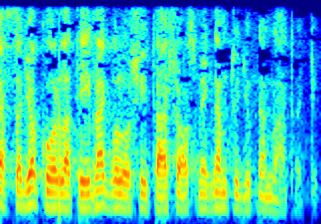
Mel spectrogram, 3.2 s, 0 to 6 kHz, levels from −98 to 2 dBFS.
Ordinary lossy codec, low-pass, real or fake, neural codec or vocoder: none; 5.4 kHz; real; none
